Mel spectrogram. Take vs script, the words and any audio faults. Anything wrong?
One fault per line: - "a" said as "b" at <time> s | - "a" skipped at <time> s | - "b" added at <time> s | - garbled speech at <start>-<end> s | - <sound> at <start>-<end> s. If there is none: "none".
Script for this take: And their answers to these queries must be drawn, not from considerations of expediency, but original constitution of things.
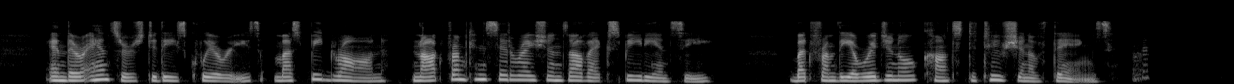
- "from the" added at 8.1 s
- laugh at 11.3-11.5 s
